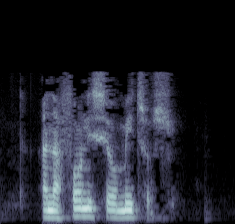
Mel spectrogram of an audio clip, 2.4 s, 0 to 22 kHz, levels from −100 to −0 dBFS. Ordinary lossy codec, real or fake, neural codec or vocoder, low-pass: MP3, 24 kbps; fake; codec, 16 kHz in and 24 kHz out, 1 kbps, XY-Tokenizer; 7.2 kHz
